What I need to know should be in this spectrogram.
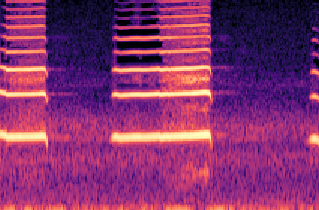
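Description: A bird gives loud, high, piping whistled calls close by.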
